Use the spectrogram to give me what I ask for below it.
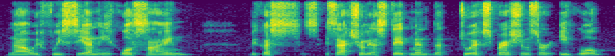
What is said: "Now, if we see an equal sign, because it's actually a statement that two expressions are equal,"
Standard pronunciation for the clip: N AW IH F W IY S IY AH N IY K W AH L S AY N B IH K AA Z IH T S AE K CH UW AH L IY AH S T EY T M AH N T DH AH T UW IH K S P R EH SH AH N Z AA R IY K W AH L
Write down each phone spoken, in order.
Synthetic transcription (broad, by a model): N AW IH F W IY S IY AH N IY K W AH L S AY N B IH K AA S IH T S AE K CH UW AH L IY AH S T EY T M AH N T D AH T UW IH K S P R EH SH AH N S AA R IY K W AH L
